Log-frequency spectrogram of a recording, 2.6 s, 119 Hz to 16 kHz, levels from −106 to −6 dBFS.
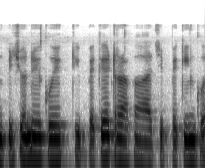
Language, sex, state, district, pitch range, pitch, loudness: Bengali, male, Assam, Hailakandi, 135-150 Hz, 140 Hz, -15 LUFS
